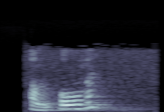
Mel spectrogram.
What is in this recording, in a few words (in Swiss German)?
"amowe", alsace; meteo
